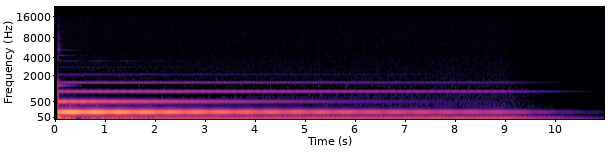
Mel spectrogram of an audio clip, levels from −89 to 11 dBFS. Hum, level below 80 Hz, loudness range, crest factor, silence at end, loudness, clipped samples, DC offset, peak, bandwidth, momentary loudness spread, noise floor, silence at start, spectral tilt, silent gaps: none; -42 dBFS; 23 LU; 16 dB; 1.4 s; -19 LUFS; under 0.1%; under 0.1%; -6 dBFS; 1.7 kHz; 25 LU; -63 dBFS; 0.05 s; -12 dB/octave; none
